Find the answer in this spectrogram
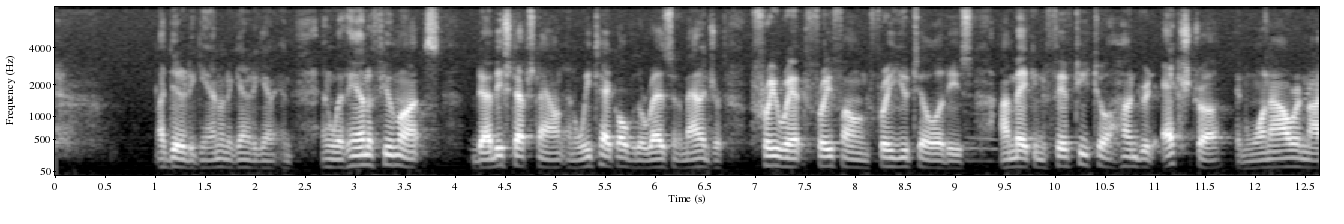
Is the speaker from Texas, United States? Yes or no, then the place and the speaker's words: no; Georgia, United States; I'm from Georgia. There's something you don't do to a Georgia boy.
